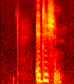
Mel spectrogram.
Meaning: 1. A written work edited and published, as by a certain editor or in a certain manner, or at a certain time 2. The whole number of copies of a work printed and published at one time
- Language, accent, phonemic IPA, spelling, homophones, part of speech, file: English, US, /ɪˈdɪʃ(ə)n/, edition, addition / Edison, noun, En-us-edition.ogg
